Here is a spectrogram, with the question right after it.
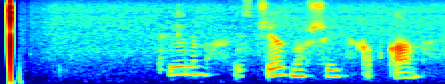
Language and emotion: Russian, sad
